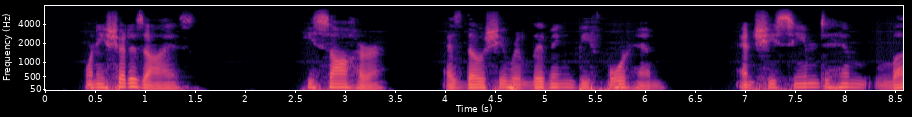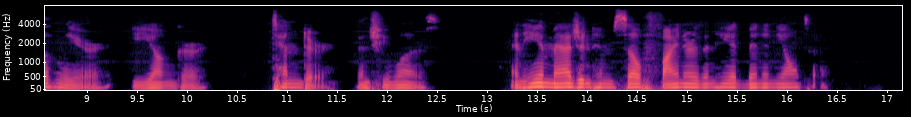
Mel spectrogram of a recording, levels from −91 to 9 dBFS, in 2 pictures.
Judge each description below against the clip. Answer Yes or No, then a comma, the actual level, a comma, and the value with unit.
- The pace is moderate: No, slow, 130 wpm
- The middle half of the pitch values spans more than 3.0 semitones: Yes, average, 3.4 semitones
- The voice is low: Yes, low, 110 Hz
